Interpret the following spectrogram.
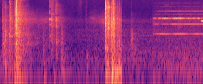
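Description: A door handle and latch clicking, then a door shutting with a thud about two seconds in. About three seconds in, a steady electronic beep starts and holds.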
